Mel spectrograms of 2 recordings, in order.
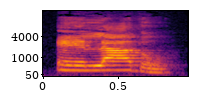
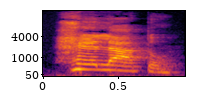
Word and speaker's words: helado: For example, helado. Don't you ever say gelato. No. No. No. Helado. Don't pronounce the H.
